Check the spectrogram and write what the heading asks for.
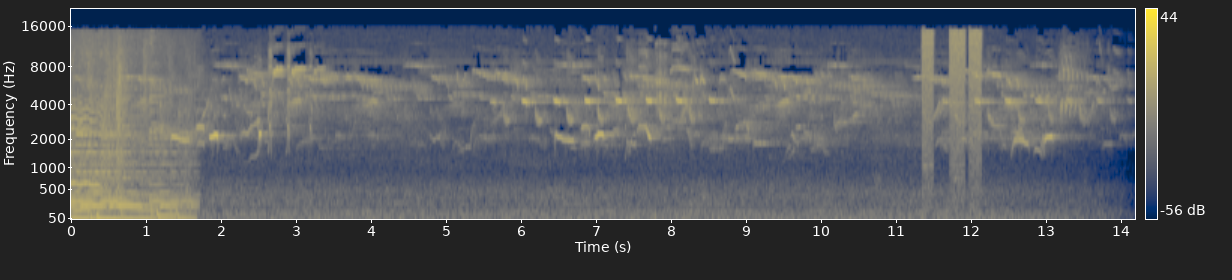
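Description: The end of a song fades out in the first two seconds, then several small birds are heard chirping and singing in short rising and falling calls over a faint outdoor hiss. Three sharp clicks come near the end.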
